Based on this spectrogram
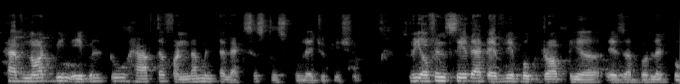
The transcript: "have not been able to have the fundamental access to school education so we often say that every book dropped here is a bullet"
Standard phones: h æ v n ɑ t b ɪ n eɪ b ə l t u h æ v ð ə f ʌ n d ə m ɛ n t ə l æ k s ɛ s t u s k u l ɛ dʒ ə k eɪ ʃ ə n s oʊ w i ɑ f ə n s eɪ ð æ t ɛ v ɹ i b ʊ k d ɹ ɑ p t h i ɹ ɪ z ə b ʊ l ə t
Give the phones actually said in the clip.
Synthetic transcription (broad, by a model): h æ v n ɑ t b ɪ n eɪ b ə l t u h æ v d ə f ʌ n d ə m ɛ n t ə l æ k s ɛ s t u s k u l ɛ dʒ ə k eɪ ʃ ə n s oʊ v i ɑ f ə n s eɪ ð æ t ɛ v ɹ i b ʊ k d ɹ ɑ p t h i ɹ ɪ z ə b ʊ l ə t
